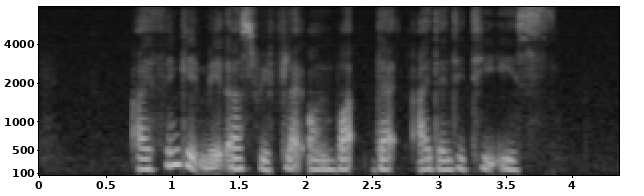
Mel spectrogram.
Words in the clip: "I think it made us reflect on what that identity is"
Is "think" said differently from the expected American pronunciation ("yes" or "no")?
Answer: no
